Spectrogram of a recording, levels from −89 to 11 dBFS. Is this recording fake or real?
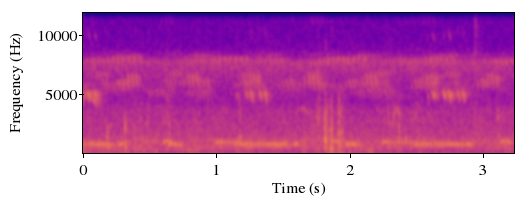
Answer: real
